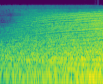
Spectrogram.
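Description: A rushing, engine-like noise that swells steadily louder while slowly rising in pitch.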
